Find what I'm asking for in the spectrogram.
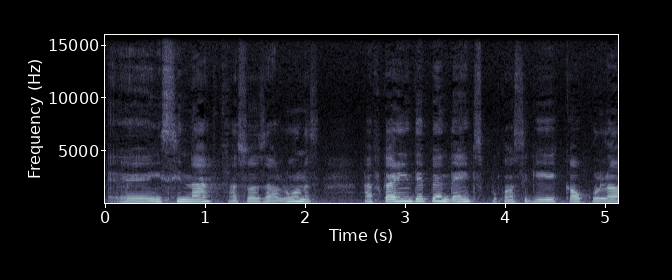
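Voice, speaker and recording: A woman's voice with a fairly low pitch. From Rio de Janeiro, Brazil. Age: 70s. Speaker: course student. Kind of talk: testimony. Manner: halting.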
